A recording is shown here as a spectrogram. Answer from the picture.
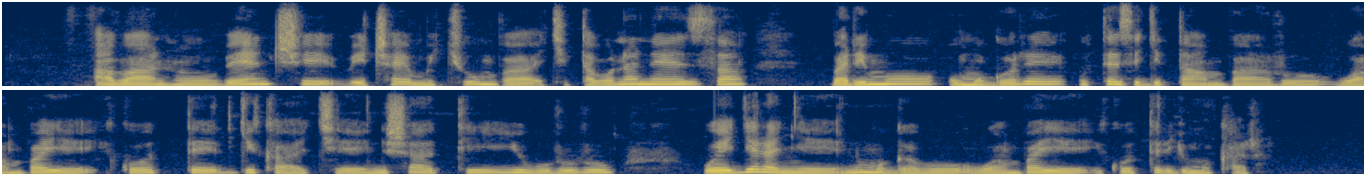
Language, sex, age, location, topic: Kinyarwanda, female, 25-35, Kigali, government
